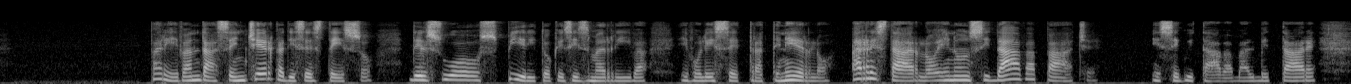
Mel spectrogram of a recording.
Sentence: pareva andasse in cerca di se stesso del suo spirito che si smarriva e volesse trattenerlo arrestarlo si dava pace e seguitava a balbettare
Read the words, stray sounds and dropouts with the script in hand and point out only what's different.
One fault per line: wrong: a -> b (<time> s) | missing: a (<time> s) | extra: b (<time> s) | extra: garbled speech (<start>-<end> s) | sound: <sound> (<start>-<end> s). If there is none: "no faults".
extra: e non (9.4 s)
